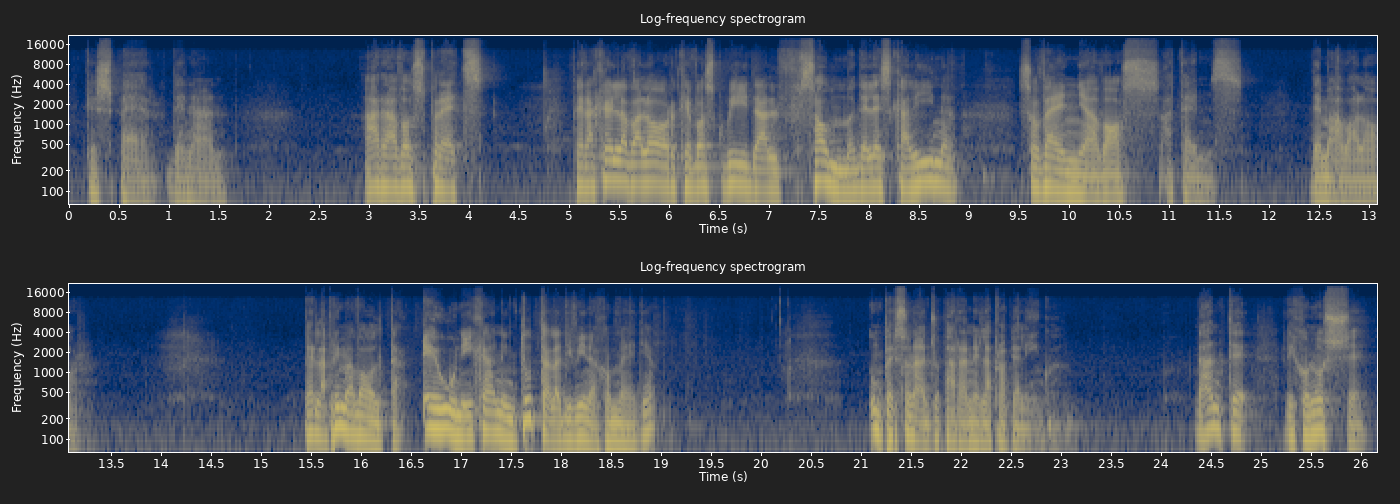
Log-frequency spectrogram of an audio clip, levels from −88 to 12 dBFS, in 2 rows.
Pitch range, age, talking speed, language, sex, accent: 85-115 Hz, 50-69, 100 wpm, Italian, male, native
